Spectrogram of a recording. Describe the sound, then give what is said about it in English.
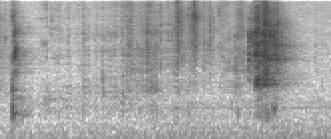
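A large ice cube for a cocktail clinks against a glass, with one brief sharp tap at the start and a brighter, longer rattling clink about a second later, both fairly quiet, with no voices. “If you guys take one goddamn thing away from this podcast, you do one big-ass ice cube.”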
